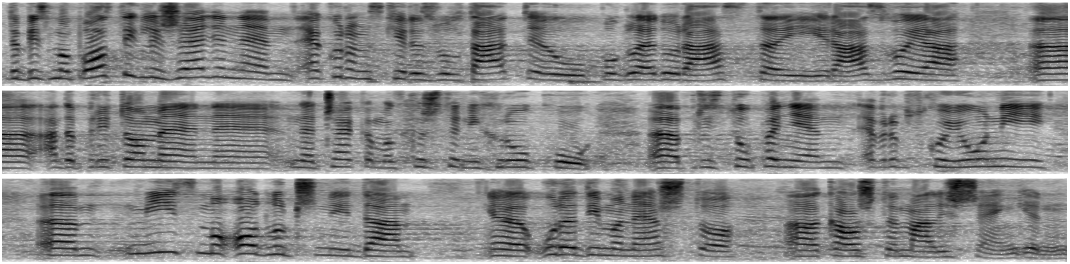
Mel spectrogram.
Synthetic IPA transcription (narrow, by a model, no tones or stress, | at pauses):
d̪̥abismo̞po̞st̪iɡliʒeʎeneeko̞nomskeɾezulˠt̪aːt̪e̞upo̞ɡleːd̪uɾaːst̪aiɾaːzʋo̞ja | a̰d̪apɾit̪o̞menenet͡ʂɛkamoskr̩ʃt̪enixɾuːku | pɾist̪uːpaɲe̞evɾo̞psko̞juːniji | miːsmo̞ʔod̪lˠut͡ʂnid̪a | uɾad̪imo̞neʃt̪o̞ | kaoʃt̪ojemaːliʃḛŋɡen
